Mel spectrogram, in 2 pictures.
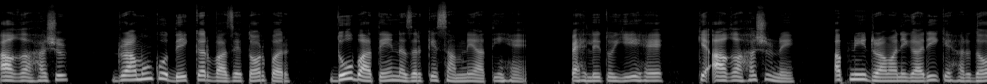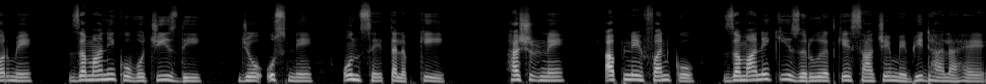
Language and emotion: Urdu, neutral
